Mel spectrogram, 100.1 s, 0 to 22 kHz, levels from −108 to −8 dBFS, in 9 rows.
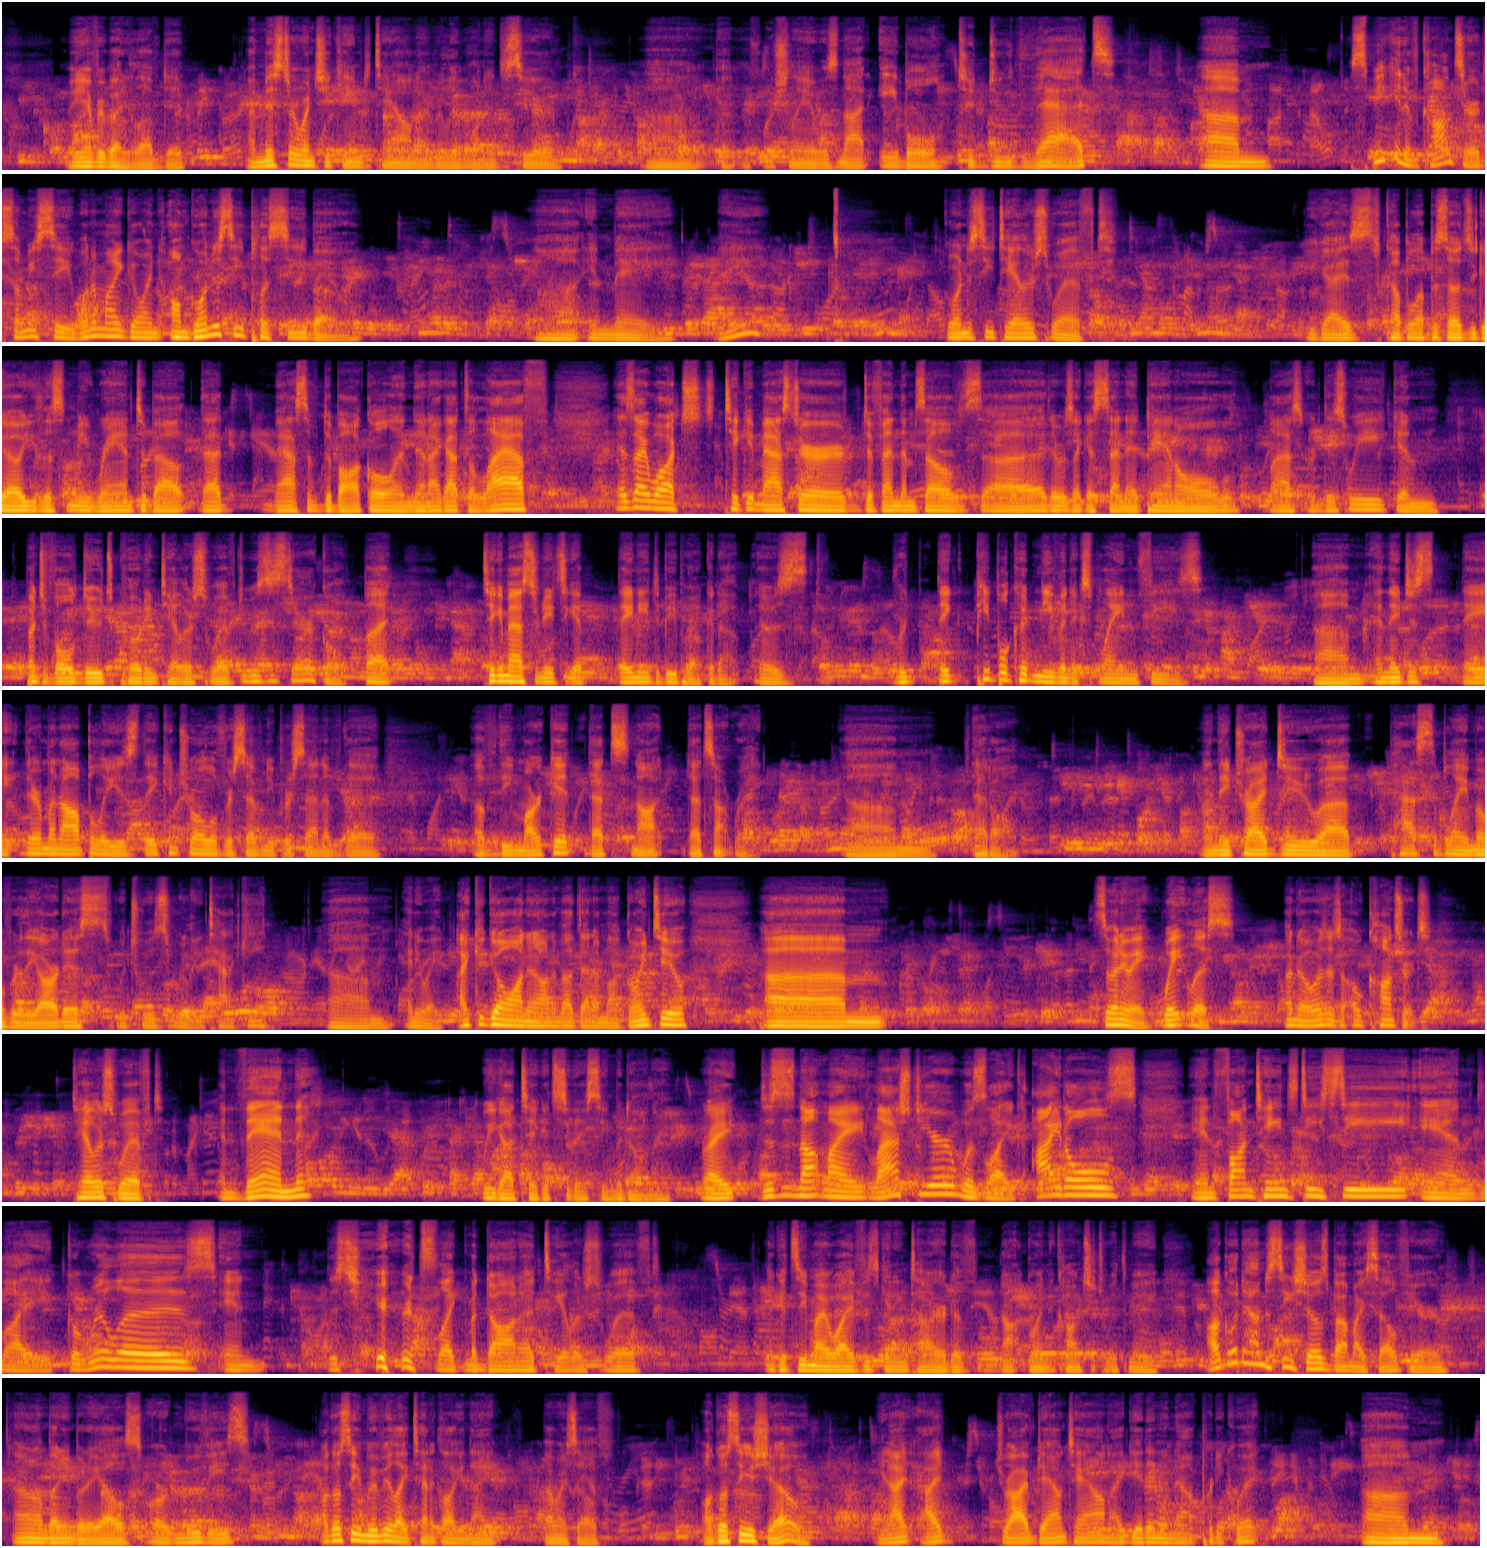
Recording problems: background chatter; noticeable; throughout; 3 voices, 10 dB below the speech

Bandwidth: 15 kHz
